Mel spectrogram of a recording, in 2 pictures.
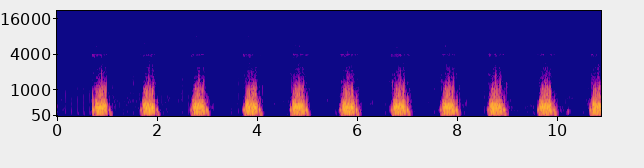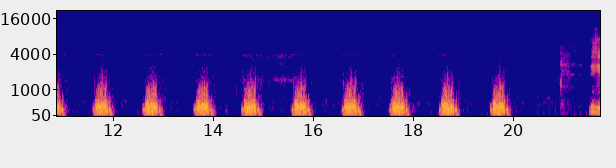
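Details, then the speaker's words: Elderly patient with a degenerative aortic valve: aortic stenosis murmur of maximal intensity at the aortic area, radiating to the apex (mitral area); a classical degenerative aortic stenosis recording. "what we hear in an old patient with the generative arctic valve with maximum intensity of the murmur on the heartick area so this is a classical finding in a degenerative aortic stenosis of an old patient"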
